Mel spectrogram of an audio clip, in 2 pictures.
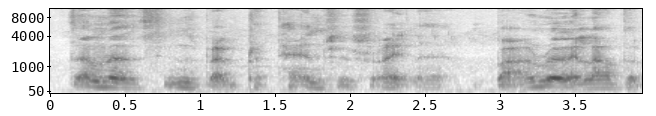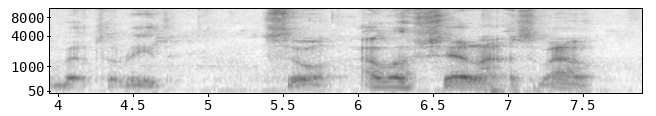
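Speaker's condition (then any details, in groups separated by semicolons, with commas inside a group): Cerebral palsy; speech difficulty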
